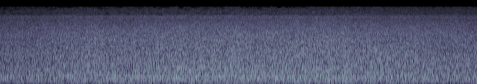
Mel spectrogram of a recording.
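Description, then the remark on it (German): A waterfall at the Kuhfluchtgraben, heard from a bridge over it, roars in a steady, dense rush of water shooting down, loud, holding constant for the whole stretch with no voices or other sounds over it. “Auch hier, wie sollte es anders bei einem Wasserfall sein, schießt das Wasser runter.”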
